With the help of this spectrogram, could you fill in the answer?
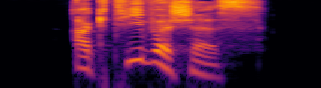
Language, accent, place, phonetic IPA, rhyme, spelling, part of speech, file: German, Germany, Berlin, [akˈtiːvɪʃəs], -iːvɪʃəs, aktivisches, adjective, De-aktivisches.ogg
- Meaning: strong/mixed nominative/accusative neuter singular of aktivisch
